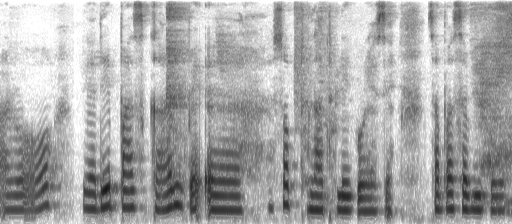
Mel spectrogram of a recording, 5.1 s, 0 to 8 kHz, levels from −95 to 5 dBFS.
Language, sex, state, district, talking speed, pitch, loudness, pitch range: Nagamese, female, Nagaland, Dimapur, 165 wpm, 200 Hz, -17 LUFS, 190-225 Hz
